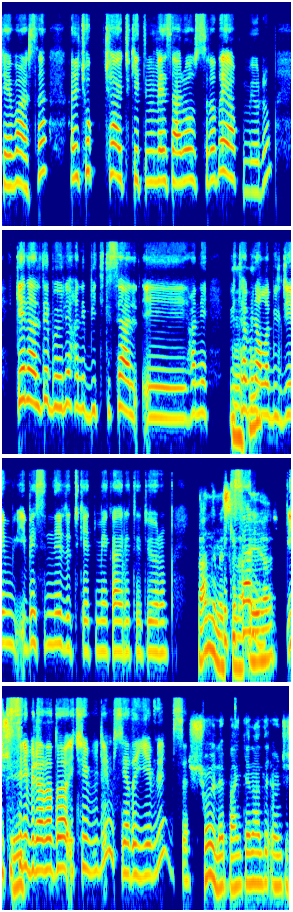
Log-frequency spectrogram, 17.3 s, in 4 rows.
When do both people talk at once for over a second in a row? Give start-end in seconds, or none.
12.0-13.4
